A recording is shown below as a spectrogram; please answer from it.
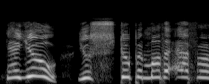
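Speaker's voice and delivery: high, loud imitated screaming; retold cursing yell. Stranger cursing at the narrator in the street, high mock screaming. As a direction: spit it out like a raving stranger. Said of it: "He's, like, cursing at me".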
